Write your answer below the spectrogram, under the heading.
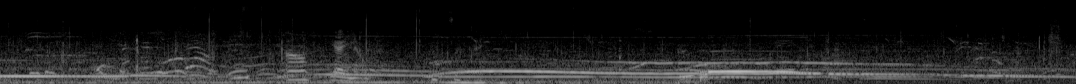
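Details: A zoo wolf pack at Woodland Park Zoo howls together in long, sliding, overlapping tones that rise and fall.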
